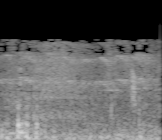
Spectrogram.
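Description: A steady outdoor chorus of frogs croaking, a continuous buzzing trill at moderate volume with brief lower croaks near the start, and no talking.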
